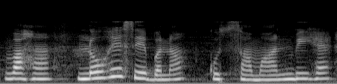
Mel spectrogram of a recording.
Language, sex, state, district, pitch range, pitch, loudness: Hindi, female, Uttar Pradesh, Saharanpur, 235-265 Hz, 250 Hz, -16 LUFS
